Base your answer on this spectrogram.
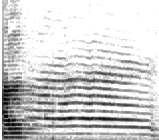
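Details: A house cat answers with one long, steady, clear meow that starts with a sharp onset and ends with a small downward drop.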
